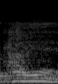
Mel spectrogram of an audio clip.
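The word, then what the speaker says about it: Cayenne (קין): That's what Cain or Cayenne is how you pronounce that in the Hebrew.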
